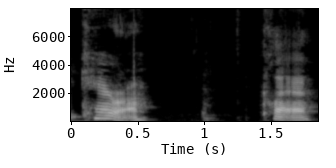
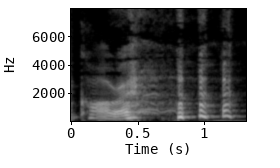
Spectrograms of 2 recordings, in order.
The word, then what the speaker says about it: Cara: They called me Cara Cla. Oh, and obviously um I pronounce my name Cara.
